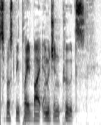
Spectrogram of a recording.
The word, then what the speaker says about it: Imogen Poots: Imogen Poots over and over and over again.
